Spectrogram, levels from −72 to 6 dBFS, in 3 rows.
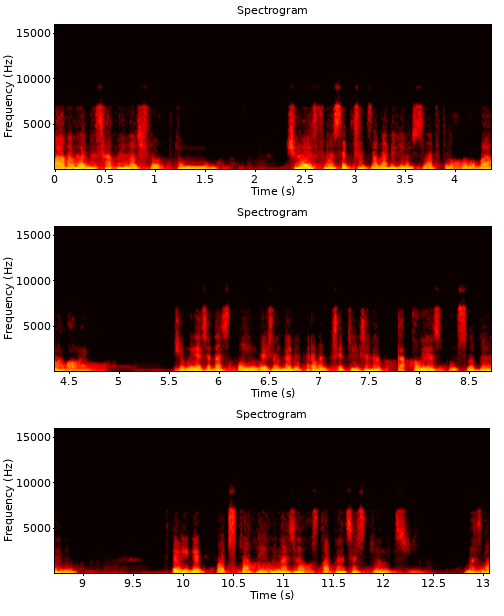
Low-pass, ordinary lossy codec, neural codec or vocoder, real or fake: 7.2 kHz; Opus, 24 kbps; codec, 16 kHz, 0.5 kbps, FreqCodec, smaller model; fake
